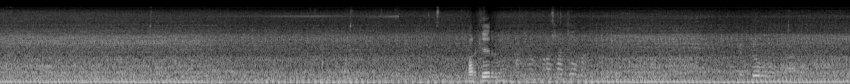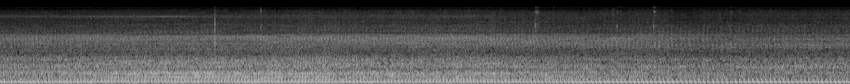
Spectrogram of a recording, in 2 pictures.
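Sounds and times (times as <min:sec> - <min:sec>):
vehicle engine running: 0:00.0 - 0:17.0.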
